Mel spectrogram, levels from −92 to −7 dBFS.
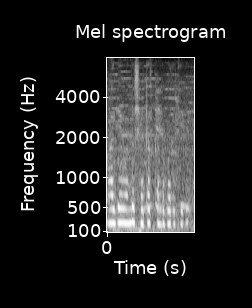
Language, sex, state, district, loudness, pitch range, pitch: Kannada, female, Karnataka, Bangalore, -14 LUFS, 230-245 Hz, 235 Hz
